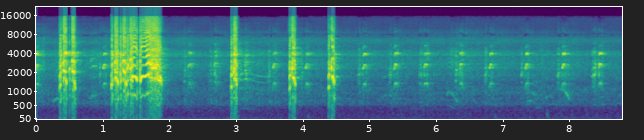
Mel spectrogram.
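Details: Green junglefowl lure sound used to attract birds for trapping: short harsh bursts, one longer rough crow near the middle, then a steady series of faint, high, evenly spaced notes repeating about twice a second to the end.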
